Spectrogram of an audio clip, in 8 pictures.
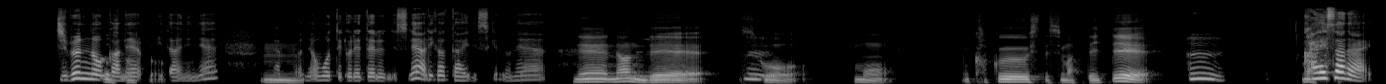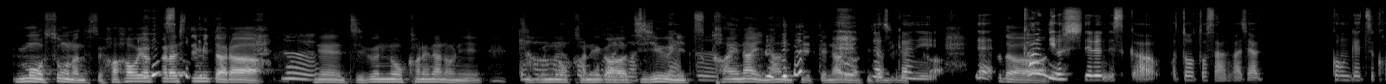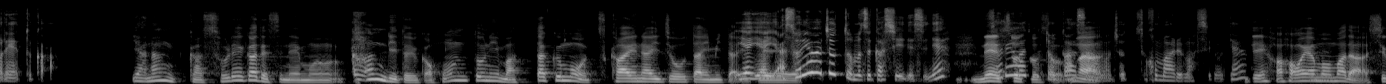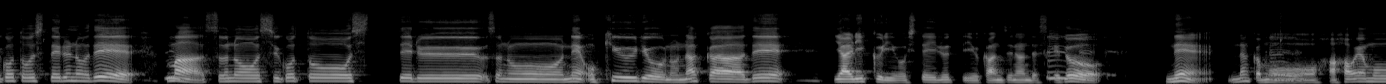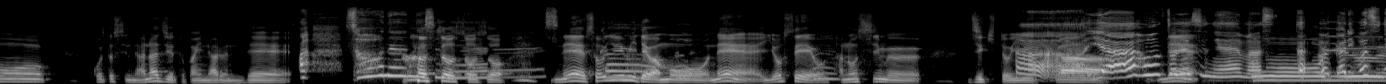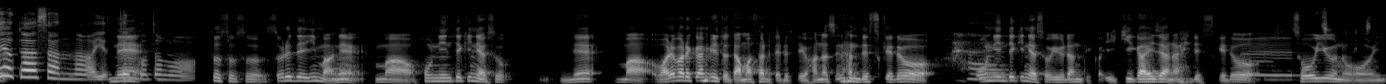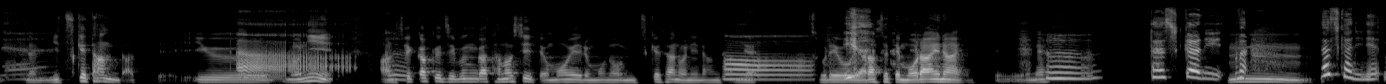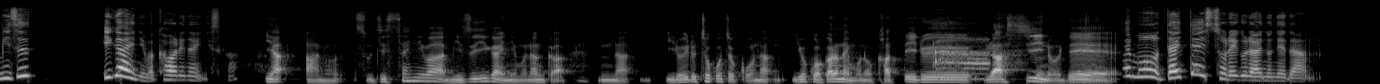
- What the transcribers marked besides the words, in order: unintelligible speech; laughing while speaking: "え、それって"; laugh; laughing while speaking: "いや"; tongue click
- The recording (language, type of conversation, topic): Japanese, advice, 家族の価値観と自分の考えが対立しているとき、大きな決断をどうすればよいですか？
